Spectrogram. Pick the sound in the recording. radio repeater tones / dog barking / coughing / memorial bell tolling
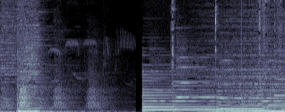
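dog barking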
